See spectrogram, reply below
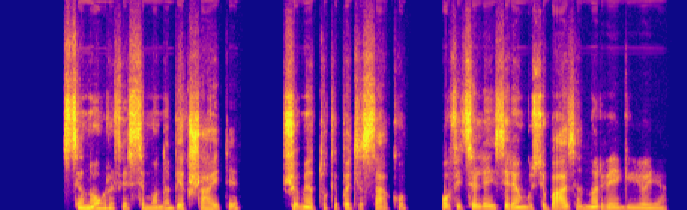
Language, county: Lithuanian, Vilnius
